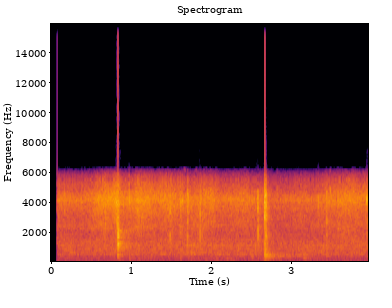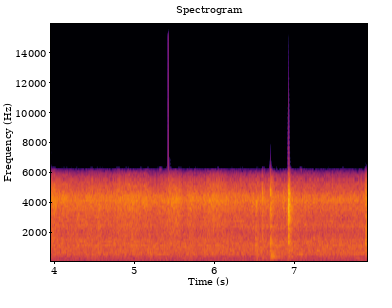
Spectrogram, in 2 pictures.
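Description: A wooden bench knocks and thumps as a man shifts on it.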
